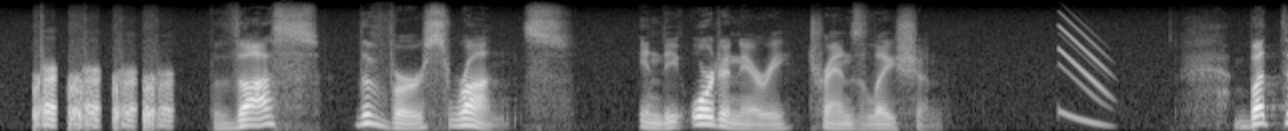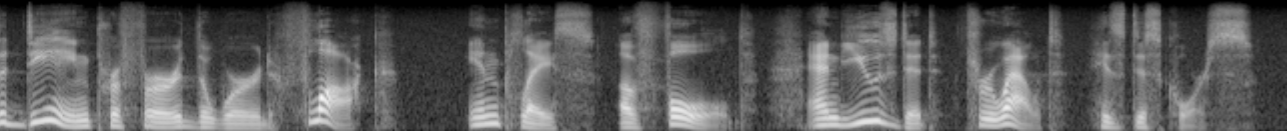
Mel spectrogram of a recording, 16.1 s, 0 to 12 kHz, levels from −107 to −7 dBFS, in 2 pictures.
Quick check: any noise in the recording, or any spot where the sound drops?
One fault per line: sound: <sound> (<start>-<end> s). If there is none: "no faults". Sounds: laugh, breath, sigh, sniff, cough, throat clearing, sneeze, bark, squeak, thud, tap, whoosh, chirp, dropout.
sound: laugh (0.2-1.1 s)
sound: chirp (6.6-7.0 s)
